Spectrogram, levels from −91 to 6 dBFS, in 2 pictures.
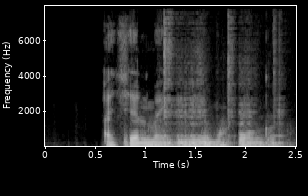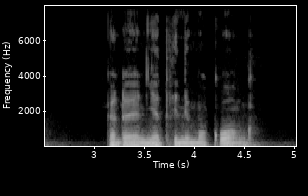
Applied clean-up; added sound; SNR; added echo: neural mask model RNNoise.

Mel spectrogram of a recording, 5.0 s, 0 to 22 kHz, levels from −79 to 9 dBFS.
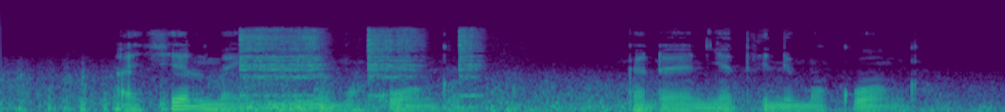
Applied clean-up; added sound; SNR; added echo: none; Fart + Thunder; 5 dB; none.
